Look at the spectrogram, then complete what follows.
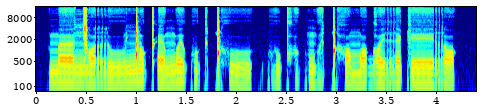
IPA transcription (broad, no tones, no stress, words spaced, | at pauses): mɜːŋ͡ǀɔruːŋ͡ǃo kʼɛŋʷeːkʷ əkǃʰuː | kʷe̤wkʰɔ̤kʷŋʷe̤ǃʰɔ mɔɡɔɪ̯ rɛkeːrɔ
